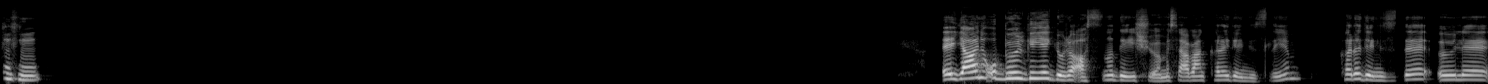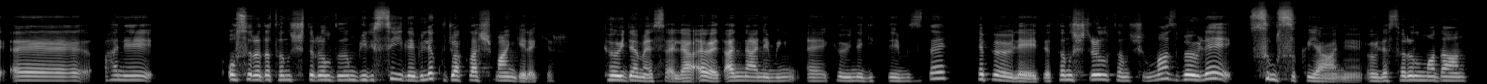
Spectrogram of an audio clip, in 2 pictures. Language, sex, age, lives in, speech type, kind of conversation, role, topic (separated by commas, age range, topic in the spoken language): Turkish, female, 50-54, Italy, conversation, podcast, guest, Tokalaşma, sarılma gibi samimi temaslar bize ne anlatır?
